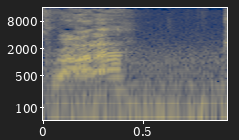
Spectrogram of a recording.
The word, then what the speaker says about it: Branagh: Uh, I, How do you pronounce that? Braun. Kenneth Branagh.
